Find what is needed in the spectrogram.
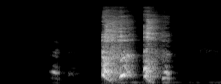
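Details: Soft breath then two strong deliberate coughs in quick succession: an acted effective-cough demonstration after chest physiotherapy by a nurse, helping a female patient with difficulty bringing up phlegm.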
